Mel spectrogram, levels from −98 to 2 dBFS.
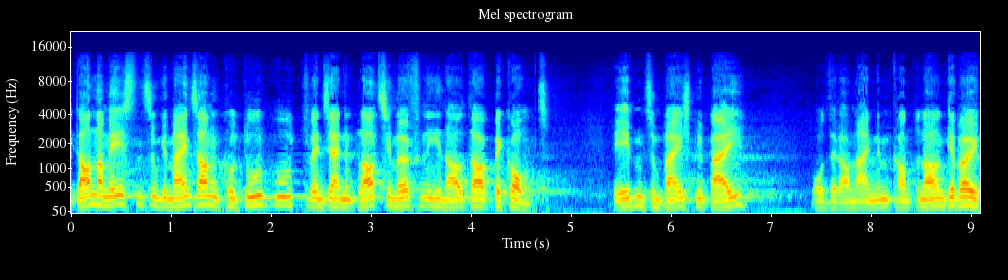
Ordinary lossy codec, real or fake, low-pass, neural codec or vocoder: AAC, 48 kbps; fake; 14.4 kHz; autoencoder, 48 kHz, 32 numbers a frame, DAC-VAE, trained on Japanese speech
